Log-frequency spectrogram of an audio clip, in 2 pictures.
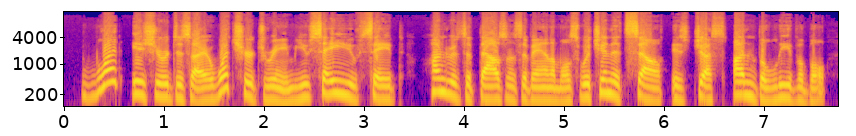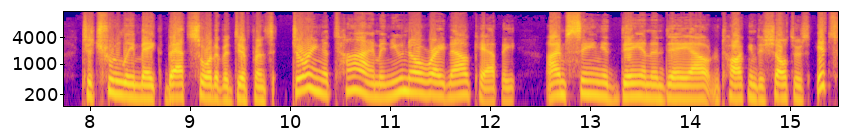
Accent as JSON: {"language": "English", "region": "Michigan", "country": "United States", "tie": "born or raised there", "said": "And that's my hometown. I'm a Michigan girl, too."}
